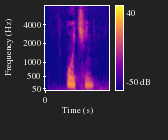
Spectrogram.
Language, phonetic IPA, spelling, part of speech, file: Russian, [ˈot͡ɕɪnʲ], очень, adverb / adjective, Ru-очень.ogg
- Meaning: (adverb) very, really, much, very much; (adjective) not very good, not very well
